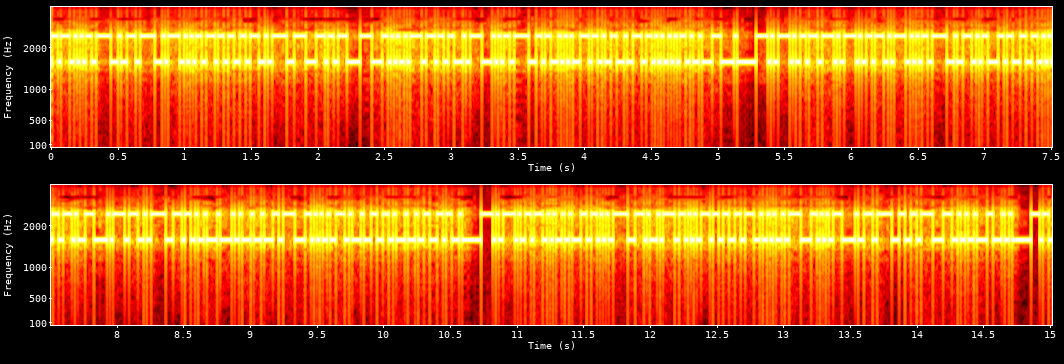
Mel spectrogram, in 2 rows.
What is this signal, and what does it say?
RTTY, about 45.45 baud. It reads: STATES INTO MORE COSTLY WARS. ESTABLISHMENT (1794-1812) FURTHER INFORMATION:
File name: fsk850 / usnavy1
